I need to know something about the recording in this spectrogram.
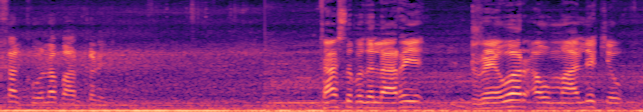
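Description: Deep, steady rumble of a loaded Hino truck's diesel engine as it climbs past on the hill road, the rumble easing and turning uneven about two and a half seconds in. A man's voice comes and goes over it.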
